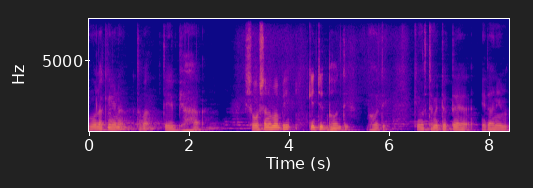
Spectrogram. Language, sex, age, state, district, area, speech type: Sanskrit, male, 18-30, Kerala, Kasaragod, rural, spontaneous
